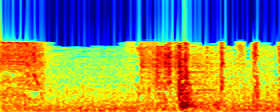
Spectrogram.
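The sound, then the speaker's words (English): A power drill whirs in short, gritty bursts, its buzzing rising and falling over about two seconds, with no voices. “You mean the drill?”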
